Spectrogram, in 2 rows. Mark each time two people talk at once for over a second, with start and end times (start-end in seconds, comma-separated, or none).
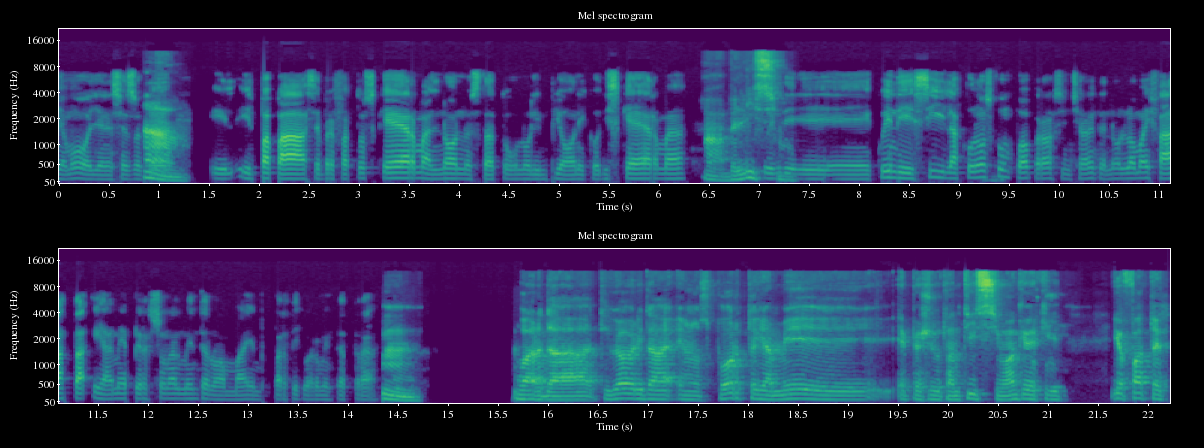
none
